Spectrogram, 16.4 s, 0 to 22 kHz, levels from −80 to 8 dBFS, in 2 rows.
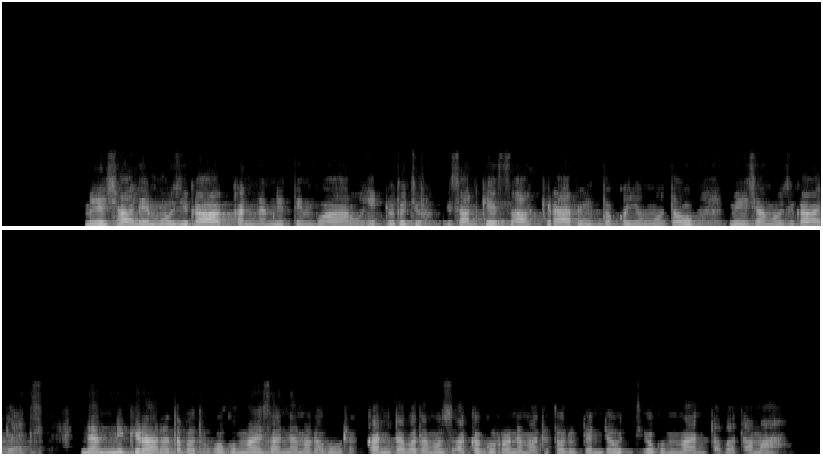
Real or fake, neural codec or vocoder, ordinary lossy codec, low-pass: fake; codec, 16 kHz, 16 kbps, FreqCodec, larger model; Opus, 16 kbps; 7.2 kHz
